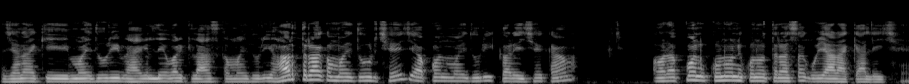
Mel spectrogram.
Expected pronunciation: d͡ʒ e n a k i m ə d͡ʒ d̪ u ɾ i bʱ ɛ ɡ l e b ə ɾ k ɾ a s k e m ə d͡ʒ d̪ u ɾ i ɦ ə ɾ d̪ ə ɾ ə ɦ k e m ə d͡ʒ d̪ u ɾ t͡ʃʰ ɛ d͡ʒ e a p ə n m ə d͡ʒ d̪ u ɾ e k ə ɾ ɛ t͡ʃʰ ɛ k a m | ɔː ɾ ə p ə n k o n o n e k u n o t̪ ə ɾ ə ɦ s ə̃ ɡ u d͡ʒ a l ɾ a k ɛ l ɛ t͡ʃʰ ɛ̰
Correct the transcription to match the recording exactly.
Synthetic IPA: d͡ʒ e n a k i m ə d͡ʒ d̪ u ɾ i bʱ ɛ ɡ l e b ə ɾ k l a s k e m ə d͡ʒ d̪ u ɾ i ɦ ə ɾ t̪ ə ɾ ə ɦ k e m ə d͡ʒ d̪ u ɾ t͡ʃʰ ɛ d͡ʒ e ə p ə n m ə d͡ʒ d̪ u ɾ i k ə ɾ ɛ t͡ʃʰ ɛ k a m | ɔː ɾ ə p ə n k o n o n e k o n o t̪ ə ɾ ə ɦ s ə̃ ɡ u d͡ʒ a ɾ a k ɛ l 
